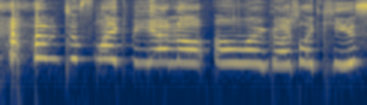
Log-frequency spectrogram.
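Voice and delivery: high, loud, squealing laughter through the words; laughing. Real, not acted. Fan cracking up at a character's eager thanks, laughing.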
